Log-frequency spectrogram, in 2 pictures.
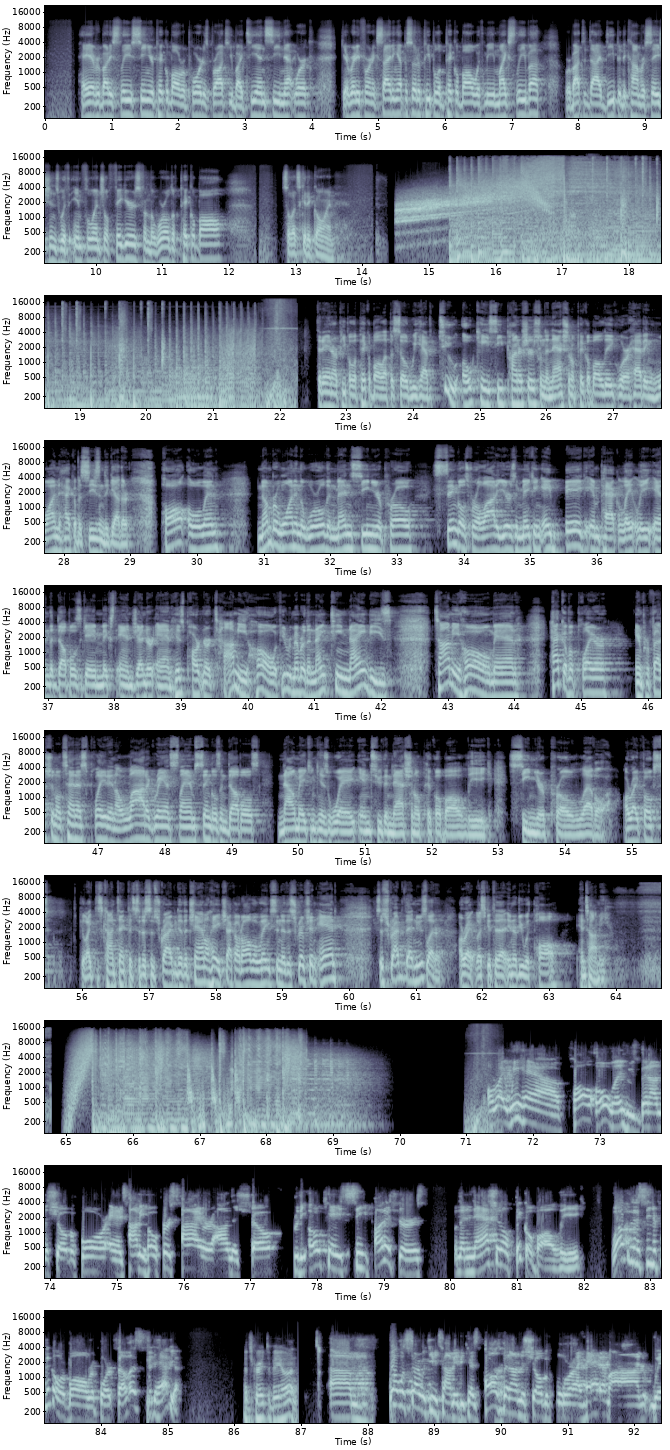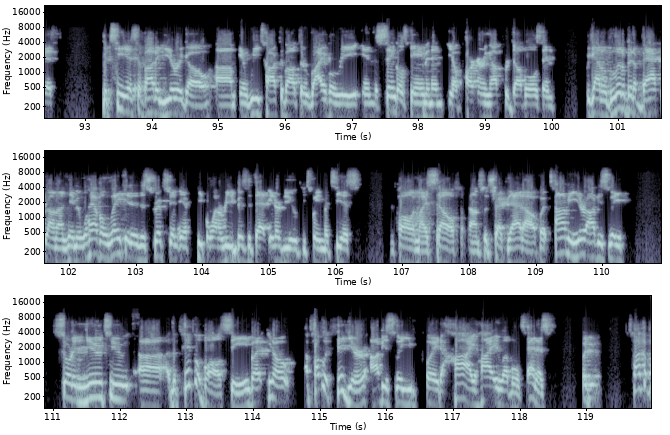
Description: Tune in every week for engaging conversations, expert interviews, and the latest news in the pickleball world.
